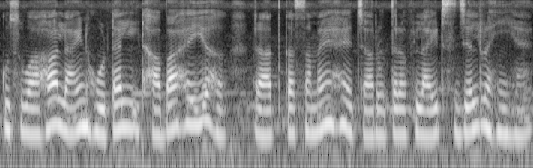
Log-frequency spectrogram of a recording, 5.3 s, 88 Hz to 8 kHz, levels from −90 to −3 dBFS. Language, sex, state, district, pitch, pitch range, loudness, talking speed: Hindi, female, Bihar, West Champaran, 225 Hz, 215-255 Hz, -16 LUFS, 180 wpm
